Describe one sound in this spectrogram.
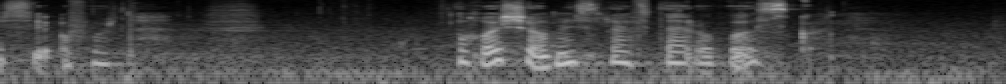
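An elderly woman speaks quietly and sadly nearby.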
